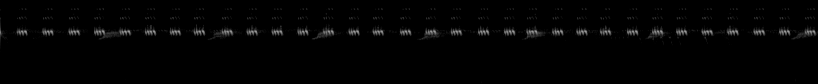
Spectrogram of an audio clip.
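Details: Insect chirping popularly named cri cri from a cricket, a high pulsing trill of regular chirps, close to four a second, steady for the whole stretch.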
